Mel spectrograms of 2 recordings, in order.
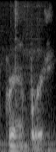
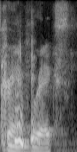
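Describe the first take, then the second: First: The name ends with an 'ee' sound. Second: The name ends with a 'ks' sound. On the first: The speaker calls it wrong. "I like to say Brie ... just to get a reaction" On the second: The speaker calls it right. "it's Grant Bricks"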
